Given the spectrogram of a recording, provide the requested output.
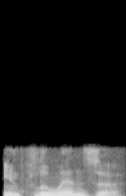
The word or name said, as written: influenza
